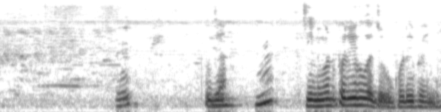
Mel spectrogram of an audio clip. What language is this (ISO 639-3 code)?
guj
